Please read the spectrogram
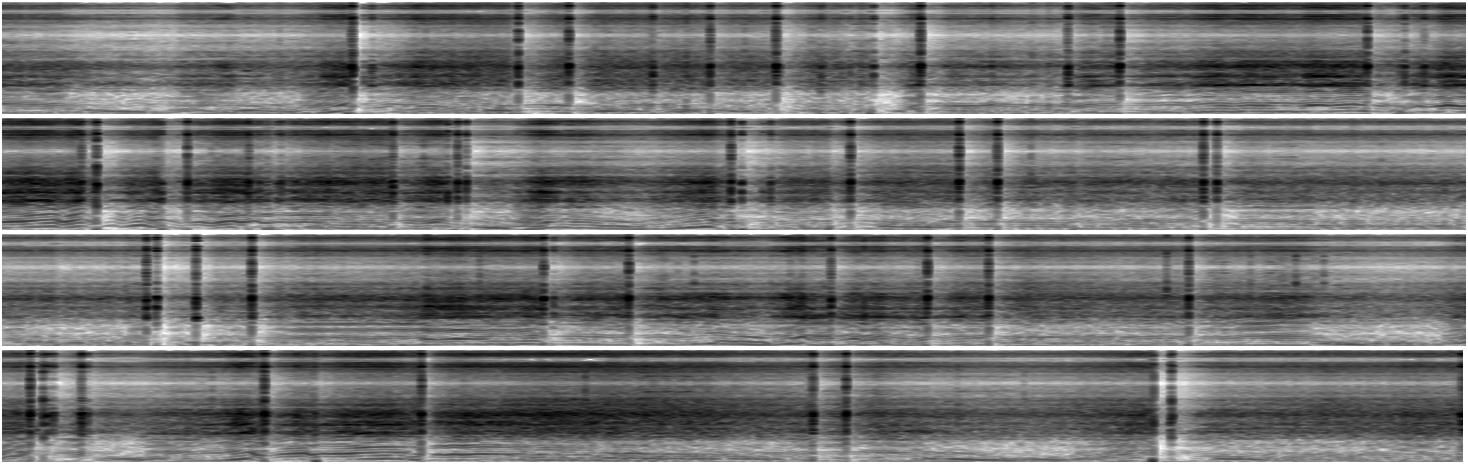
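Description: Yamaha motocross bike engine revving up and falling off over and over as it is ridden hard round a dirt track, heard through a helmet-mounted GoPro. Frequent short knocks throughout.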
